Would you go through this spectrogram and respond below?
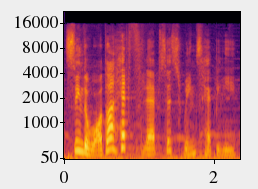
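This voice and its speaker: Man, slightly high voice, let's play narrator reading game text with asides, faint music behind. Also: sing-song, moderate pace. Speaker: gamer reading a visual novel aloud.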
